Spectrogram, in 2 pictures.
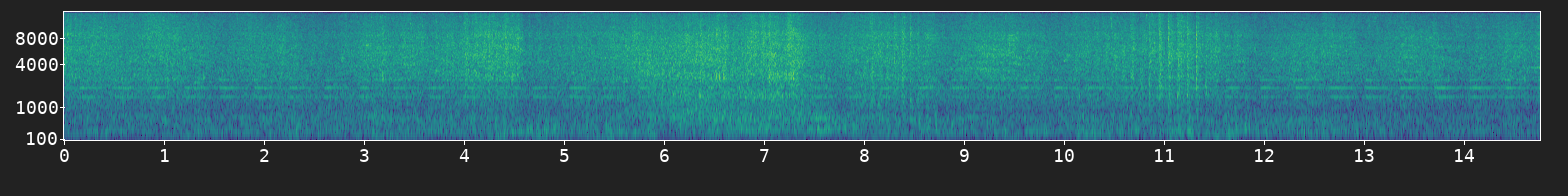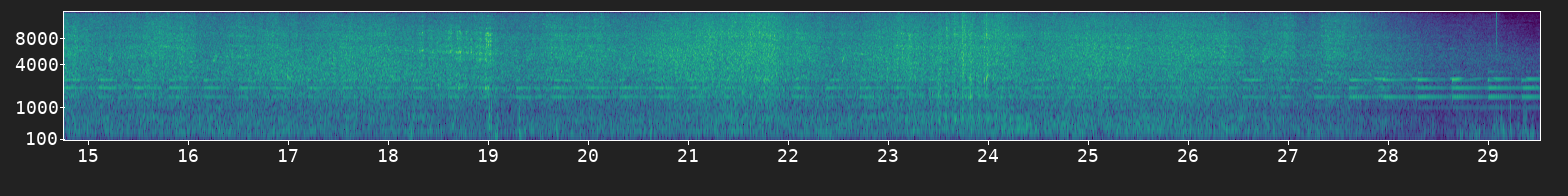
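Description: A long train of autorack cars rolling past at speed: a steady rumble and clatter of steel wheels on the rails, falling away near the end as the last car goes by. A grade crossing bell rings throughout.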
